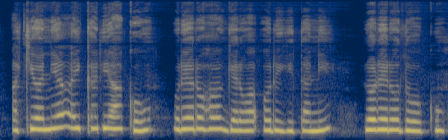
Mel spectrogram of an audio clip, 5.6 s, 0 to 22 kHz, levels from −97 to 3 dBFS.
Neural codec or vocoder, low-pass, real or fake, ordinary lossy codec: none; none; real; none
